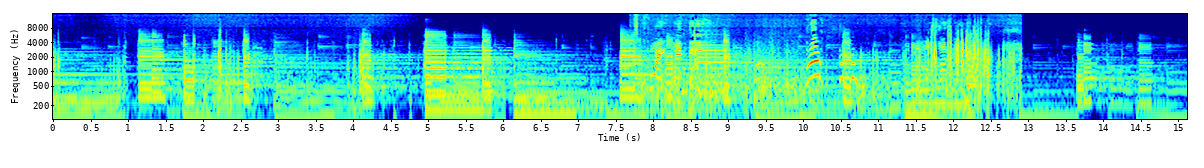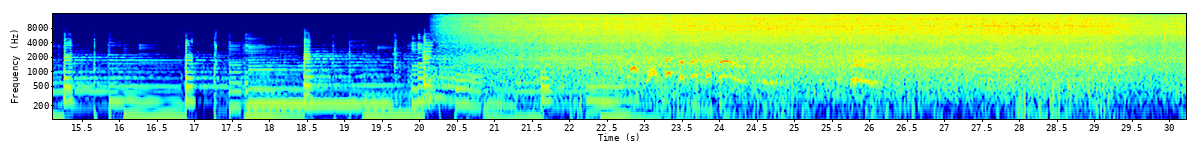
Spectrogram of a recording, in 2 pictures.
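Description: Background music with guitar and a stepping bass line for about twenty seconds, then the steady rush of a waterfall for the rest.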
